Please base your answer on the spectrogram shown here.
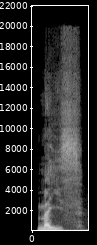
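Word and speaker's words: maïs: This one is used to indicate that the vowel has to be pronounced separately from the previous vowel. for example, in the word mice, which means corn.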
